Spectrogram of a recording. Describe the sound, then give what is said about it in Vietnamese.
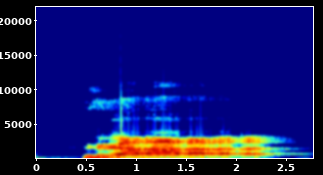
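A loud wailing cry rings out at night, one long, wavering voice that quivers in pitch and holds for about two seconds before trailing off, heard alone. “Tiếng khóc lớn như sấm, như sóng biển vỗ bờ đá, đình tại nhất ốc. Trong đêm khuya truyền đi đặc biệt xa”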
